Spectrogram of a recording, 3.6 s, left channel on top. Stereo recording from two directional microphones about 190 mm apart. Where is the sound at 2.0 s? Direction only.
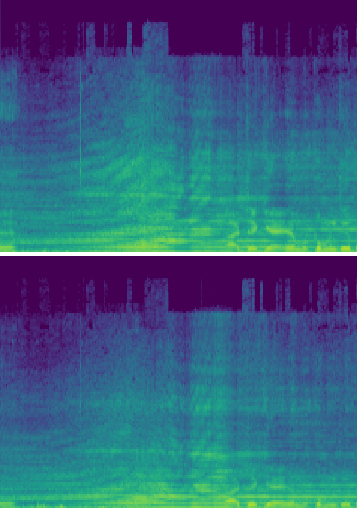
40° right (ahead or behind).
